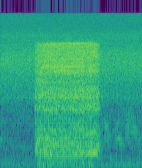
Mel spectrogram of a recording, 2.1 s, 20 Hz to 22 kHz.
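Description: Cordless mini chainsaw driven by a freshly rewound RS550 DC motor (wound with two parallel wires) triggered once for about a second: a high-speed whir of motor and chain that starts and stops abruptly. It is the first test run after the rewind, the motor spinning up fast.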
